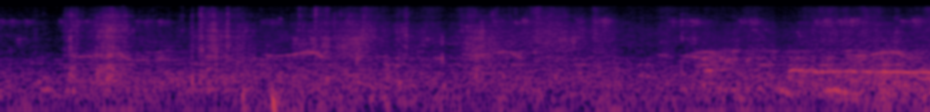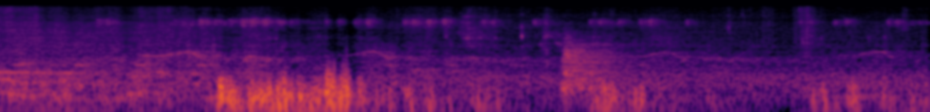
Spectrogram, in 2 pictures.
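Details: Monkey mother Alika warning an adult monkey that is trying to kidnap her baby: a string of short, arched tonal calls rising and falling, about eight across the stretch, with a harsh rustling burst midway and soft outdoor background.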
